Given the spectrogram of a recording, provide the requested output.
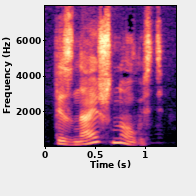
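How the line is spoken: Plain question. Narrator (Russian): спросил Филипп

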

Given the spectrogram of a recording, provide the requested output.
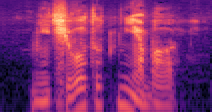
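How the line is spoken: Muffled whisper. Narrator (Russian): глухим шепотом сказала Настя

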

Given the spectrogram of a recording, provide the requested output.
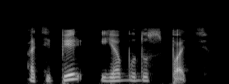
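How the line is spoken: Gloomy announcement. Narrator (Russian): мрачно сообщает Алтангирел

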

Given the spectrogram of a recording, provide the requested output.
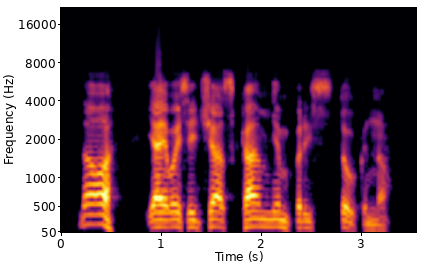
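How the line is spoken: Shrill squeaky scream, smallest one. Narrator (Russian): Противным писклявым голосом завопил самый маленький из них

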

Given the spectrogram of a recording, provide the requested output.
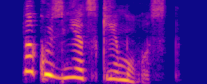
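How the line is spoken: Thin-voiced lady's whisper. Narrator (Russian): барыня шепнула таким тоненьким голоском

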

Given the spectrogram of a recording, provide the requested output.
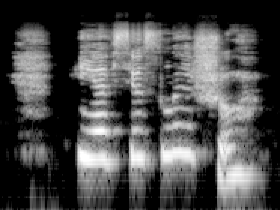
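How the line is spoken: Sleepy mutter. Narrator (Russian): сонно пробормотала наемница, не поднимая головы

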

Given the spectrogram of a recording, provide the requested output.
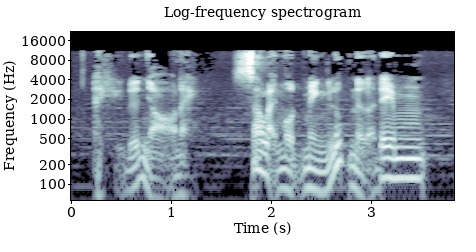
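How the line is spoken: Muttered. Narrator (Vietnamese): lẩm bẩm trong miệng

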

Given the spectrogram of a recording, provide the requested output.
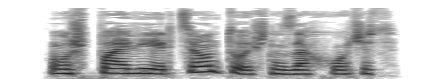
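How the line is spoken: Snort. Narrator (Russian): фыркнула я

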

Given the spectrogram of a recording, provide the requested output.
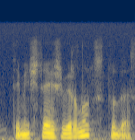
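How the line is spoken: Very quiet question. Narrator (Russian): спросил Джек так тихо, что его слова тут же растаяли на ветру

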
